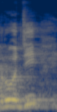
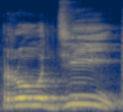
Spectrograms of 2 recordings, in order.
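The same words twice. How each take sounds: First: The final vowel is cut short. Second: The final vowel is drawn out long. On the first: The speaker calls it wrong. "थोड़ा सा कम कीजिएगा" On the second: The speaker calls it right. "थोड़ा खींच करके आ रहा है"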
